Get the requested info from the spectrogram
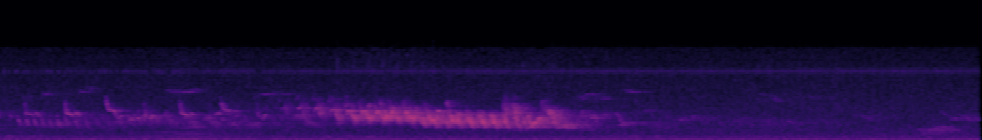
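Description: Birdsong: a few short, high, downward-sweeping chirps, then a loud rapid high trill for about three seconds that stops around six seconds in, leaving faint background hiss.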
